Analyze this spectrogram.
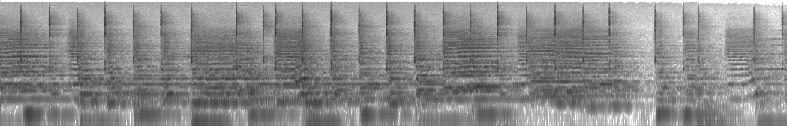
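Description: Light orchestral music with bright strings and a bouncing bass line, driven by a steady, crisp tick-tock rhythm like a clock keeping time throughout.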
